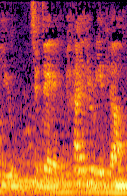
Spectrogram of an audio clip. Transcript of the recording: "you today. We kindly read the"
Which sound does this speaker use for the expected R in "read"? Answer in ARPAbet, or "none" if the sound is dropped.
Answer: R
